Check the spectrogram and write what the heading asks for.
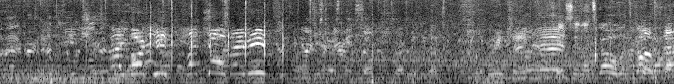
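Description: Men shouting indistinct calls across a rugby field, in two bursts: one about two to three seconds in, and another near the end.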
